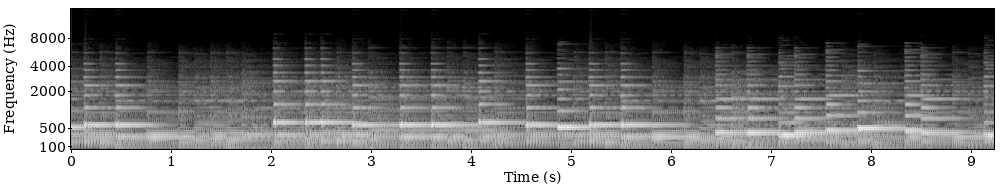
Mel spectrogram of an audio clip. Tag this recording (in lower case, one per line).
music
